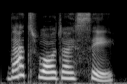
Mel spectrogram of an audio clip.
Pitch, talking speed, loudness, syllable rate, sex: 275 Hz, 190 wpm, -15 LUFS, 3.8 syllables/s, female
